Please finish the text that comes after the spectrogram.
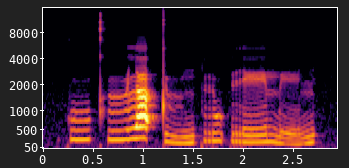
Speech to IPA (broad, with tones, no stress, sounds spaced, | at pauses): k uː˦˥ kʰ ɯː˦˥ l a˥˩ ʔ t ɯː˩˦ ŋ p r u˥˩ ʔ r eː˦˥ m e˩˦ n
